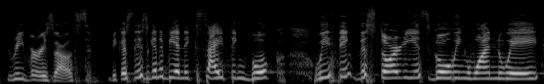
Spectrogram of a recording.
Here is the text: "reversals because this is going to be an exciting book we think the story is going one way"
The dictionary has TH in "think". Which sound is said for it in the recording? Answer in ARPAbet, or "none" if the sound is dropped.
TH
